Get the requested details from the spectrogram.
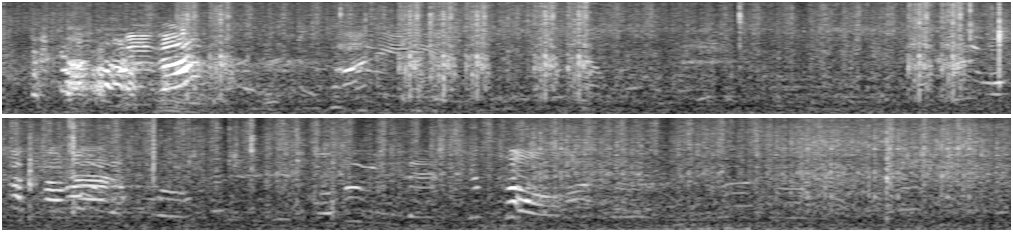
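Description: Young women laugh close by.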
